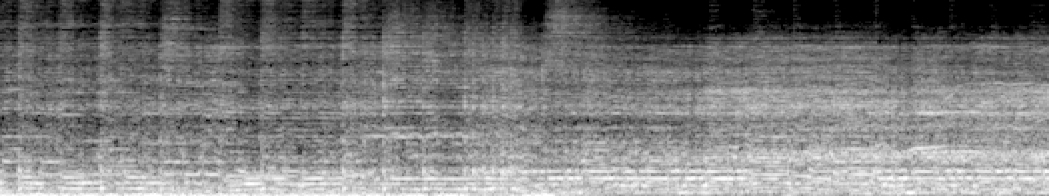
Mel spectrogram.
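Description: Live heavy metal band playing an instrumental passage led by distorted electric guitars, with no vocals, picked up by a phone mic in the crowd. About halfway through, the deep bass and kick-drum rumble drops out, leaving the guitars ringing over cymbals.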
